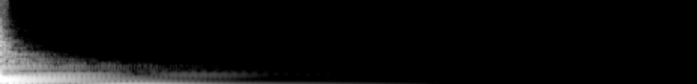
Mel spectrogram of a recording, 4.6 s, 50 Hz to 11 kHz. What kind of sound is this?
Music > Solo percussion
Hi Tom- Oneshots - 30- 10 inch by 8 inch Sonor Force 3007 Maple Rack
flam, drumkit, percussion, hi-tom, drum, tomdrum, roll, acoustic, tom, oneshot, hitom, drums, rimshot, beats, fill, studio, perc, instrument, toms, beat, rim, beatloop, velocity, kit, percs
